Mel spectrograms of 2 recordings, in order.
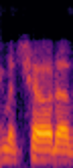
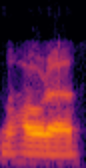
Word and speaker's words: Machota: So it looks like Machota, but it's pronounced Mahota.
